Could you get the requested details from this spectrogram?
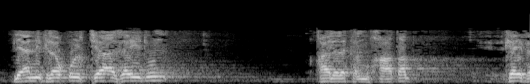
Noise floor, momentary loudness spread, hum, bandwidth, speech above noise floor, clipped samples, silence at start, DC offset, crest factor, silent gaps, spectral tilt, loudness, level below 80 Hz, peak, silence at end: -46 dBFS; 21 LU; none; 5.6 kHz; 32 dB; under 0.1%; 0.1 s; under 0.1%; 14 dB; none; -10.5 dB/octave; -15 LUFS; -54 dBFS; -2 dBFS; 0 s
